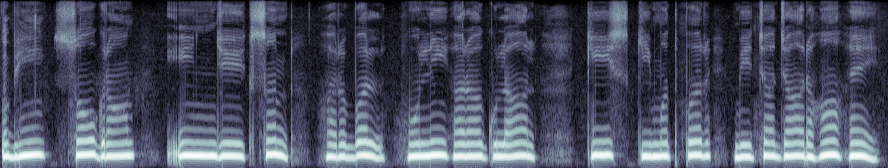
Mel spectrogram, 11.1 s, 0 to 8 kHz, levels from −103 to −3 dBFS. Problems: constant background noise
